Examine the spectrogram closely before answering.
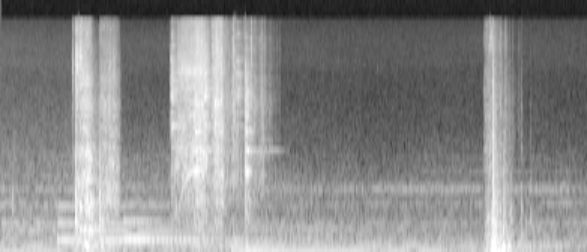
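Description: Heavy metal and wooden pieces clatter and thud into place.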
